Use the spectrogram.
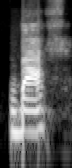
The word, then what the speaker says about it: bath: Bath. It's not F. It's not F. It's not an F.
